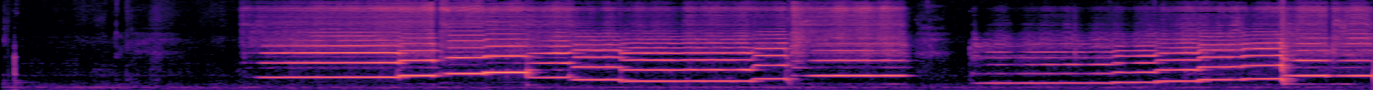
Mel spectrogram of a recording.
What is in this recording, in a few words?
flute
